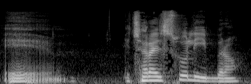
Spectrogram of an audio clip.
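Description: A woman's voice: low voice, takes it slowly, darkish tone, full character voice. An actress playing a woman who remembers her murdered friend in an intimate, conversational radio theatre monologue with small hesitations. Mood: grieving, subdued.

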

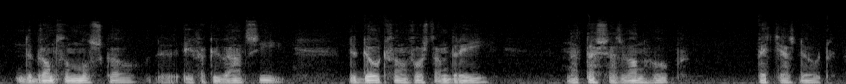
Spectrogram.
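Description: A man narrating a radio play in a measured, solemn manner. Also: low-pitched, mellow, breathy edge. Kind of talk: scripted literary narration. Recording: dull lo-fi old radio recording.

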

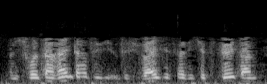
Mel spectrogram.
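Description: A man calling into a radio talk show, speaking in an excited, halting way and often repeating himself. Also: on the high side, breathy edge. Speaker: caller. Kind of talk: phone-in call. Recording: narrow telephone line.

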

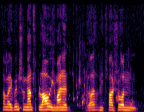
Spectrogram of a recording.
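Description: An actor playing an introverted, squeamish city man in an audio drama, speaking hesitantly and fastidiously. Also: high voice, little pitch movement, bright, forceful tone, a little hiss or hum. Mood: awkward, polite. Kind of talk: German audio drama acting.

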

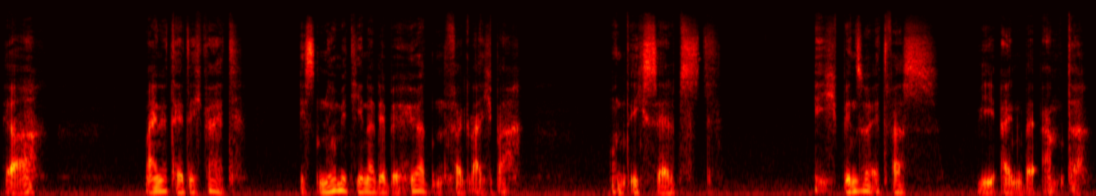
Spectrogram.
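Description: An actor playing a proud, dutiful one-legged war veteran who works as an organ grinder, speaking in a solemn, deferential way in a radio play. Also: male voice, very deep voice, expressive, takes it slowly, creaky, long pauses, breathy edge, exaggerated voice. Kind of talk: 1960s radio play acting. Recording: faint music behind, older radio play recording.

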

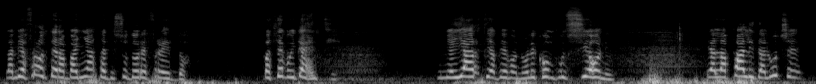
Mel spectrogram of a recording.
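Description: High-pitched woman reading Gothic fiction theatrically. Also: normal speed, pauses often, noisy background. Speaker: reader performing a literary text. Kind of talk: dramatic audiobook-style reading of a Gothic novel.

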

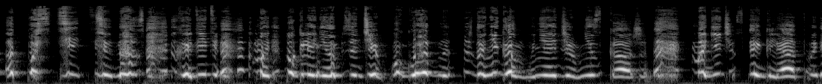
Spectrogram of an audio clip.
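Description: A woman narrator plays a young female magic student in a fantasy audiobook, with a very high voice. She is feisty, impassioned and dramatic, swinging between pleading and defiance. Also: expressive, normal speed, hardly any pauses, dark tone. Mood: tearful, desperate.

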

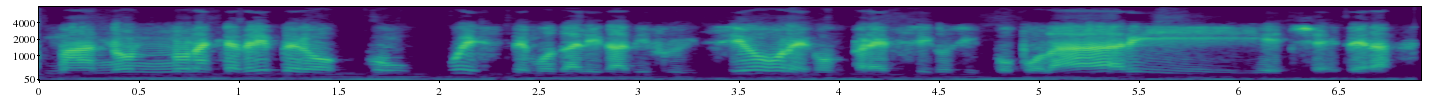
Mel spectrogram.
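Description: A man being interviewed as an event organizer, speaking unscripted and hesitantly, often pausing to search for words. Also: sits low, bright, forceful tone, a little hiss or hum, rough recording.

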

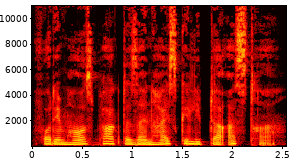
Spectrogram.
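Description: A tough, defiant street-hardened woman wrestler tells her noir story in a radio drama. Her voice is very creaky and husky, set fairly low, and her manner is blunt, bitter and sardonic. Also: steady tone, moderate pace, no room sound, clean studio sound. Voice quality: gravelly, husky. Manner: gruff, blunt, sardonic, swearing. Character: tough, foul-mouthed female wrestler living rough, bitter, defiant. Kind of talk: radio drama, first-person noir narration and dialogue.

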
